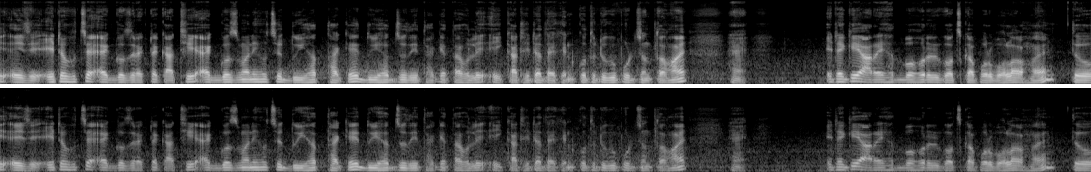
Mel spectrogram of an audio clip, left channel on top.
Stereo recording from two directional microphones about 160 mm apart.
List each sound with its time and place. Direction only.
0.4 s speech: 35° left (ahead or behind); by 2.8 s 15° left (ahead or behind)
2.9 s speech: 10° right (ahead or behind); by 7.4 s 40° left (ahead or behind)
8.2 s speech: 55° left (ahead or behind)
9.8 s speech: 10° left (ahead or behind)
10.3 s speech: 25° left (ahead or behind)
